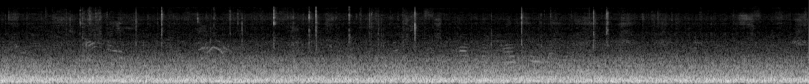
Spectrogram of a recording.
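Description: A steady low roar of jet engines fills an airplane cabin.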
